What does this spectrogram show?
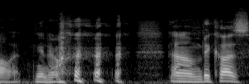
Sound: chuckles

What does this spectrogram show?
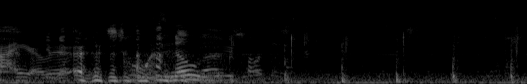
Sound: indistinct chatter

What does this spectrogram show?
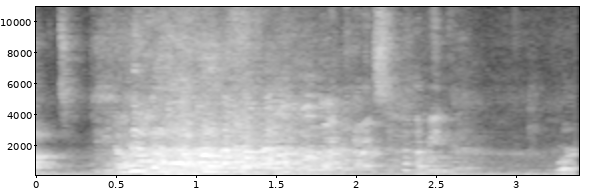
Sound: audience laughs

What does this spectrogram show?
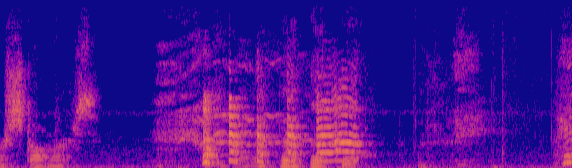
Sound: laughing

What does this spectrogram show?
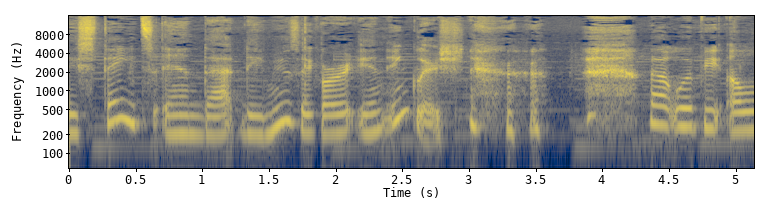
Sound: giggle

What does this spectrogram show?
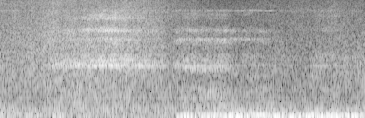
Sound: inhaled deeply and Exhales

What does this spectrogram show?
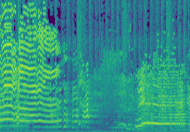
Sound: cries

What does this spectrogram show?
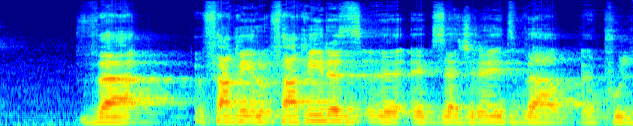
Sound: speaking in farsi

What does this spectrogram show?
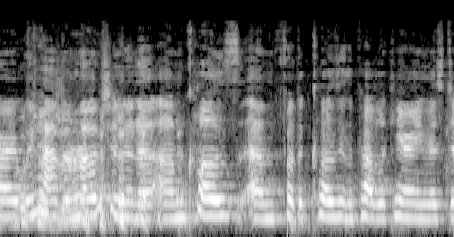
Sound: laughter

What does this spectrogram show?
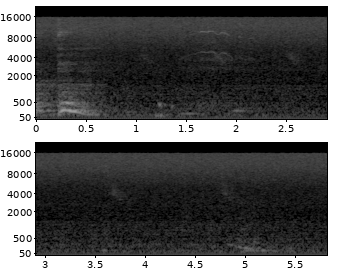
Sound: silence

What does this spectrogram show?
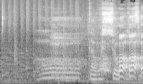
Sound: gasping in unison; laughing

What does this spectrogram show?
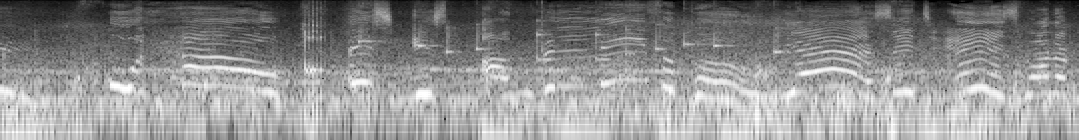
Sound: snorts

